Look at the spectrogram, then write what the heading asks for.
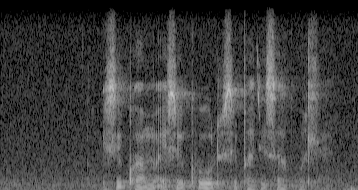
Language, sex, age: South Ndebele, male, 20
